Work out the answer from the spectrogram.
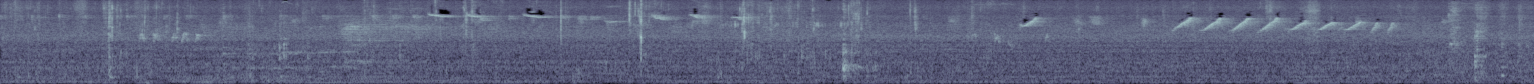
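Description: Small birds chirping in the background, with a quick run of about eight chirps near the end, over a steady low background noise. A few sharp clicks break in, the loudest about eight seconds in.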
